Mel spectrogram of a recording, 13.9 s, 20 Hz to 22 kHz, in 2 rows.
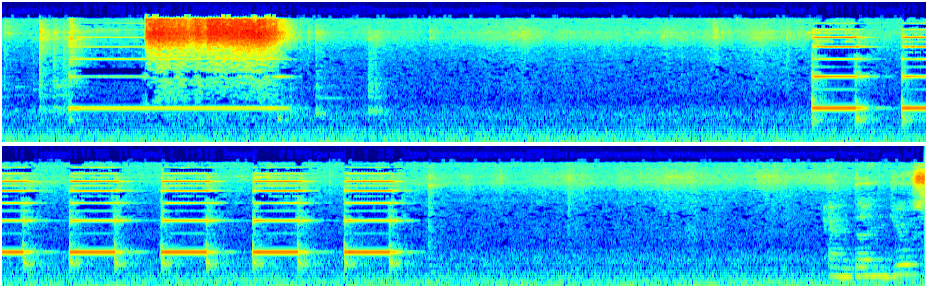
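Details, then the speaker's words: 400 W high-frequency electrosurgical unit in standard coagulation mode via blue foot-pedal: a steady tone, then six short pulsed beeps about 87 a minute; electrosurgical unit activation tone. "Let's try to use the standard code. We should press the pedal here. for blue."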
